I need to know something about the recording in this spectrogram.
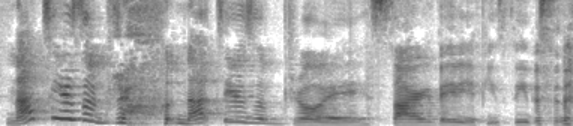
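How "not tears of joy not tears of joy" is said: laughing through the words. Real, not acted. Laughing as she tells her child about the crying. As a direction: laugh it out while saying it.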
